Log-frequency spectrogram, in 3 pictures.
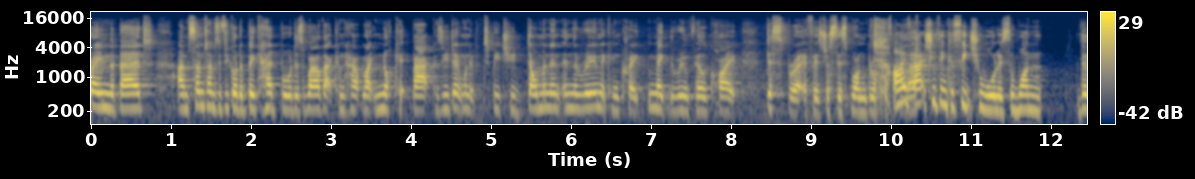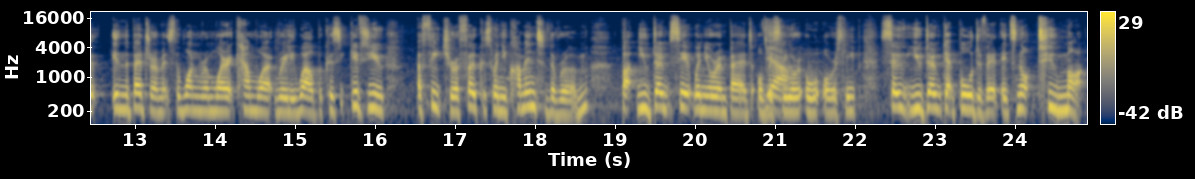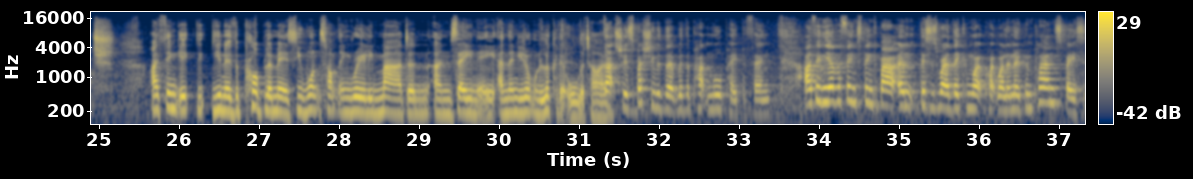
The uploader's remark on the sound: Live from Dublin!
